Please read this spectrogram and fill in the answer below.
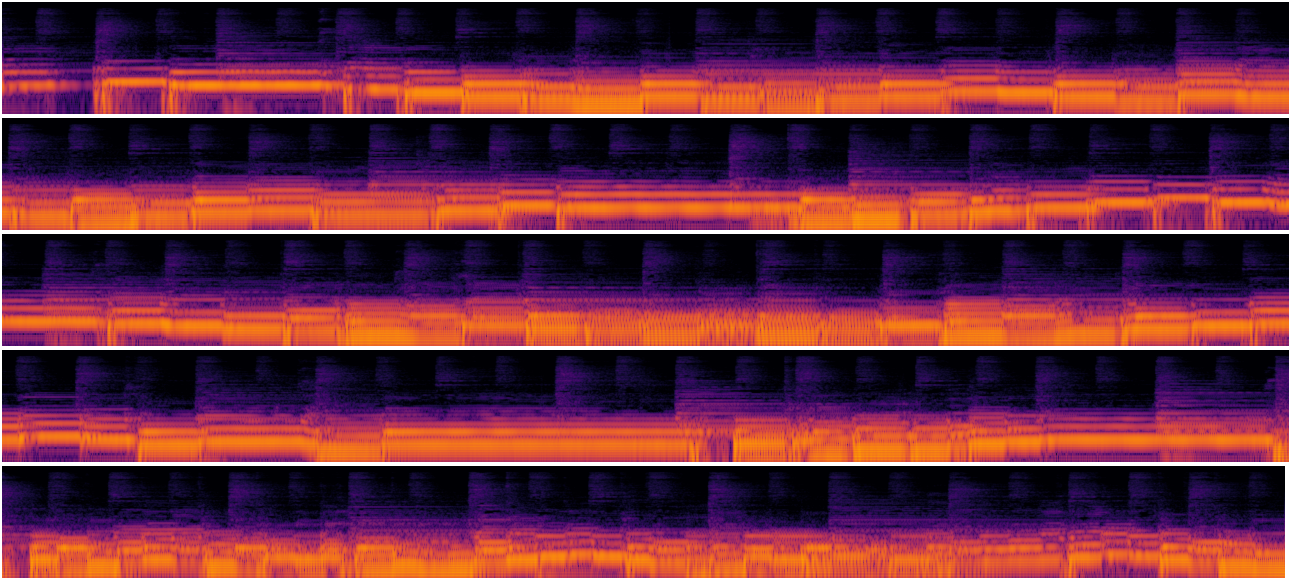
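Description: Electric bass guitar played solo: pentatonic melodic lines, one note at a time, running up and down the scale and moving through all twelve keys. The playing is a steady stream of notes with two brief breaks in the second half.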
